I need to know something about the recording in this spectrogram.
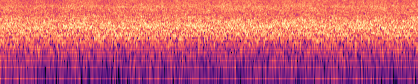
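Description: Loud, steady hiss-like noise with no clear speech in it, ending as the voice returns.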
